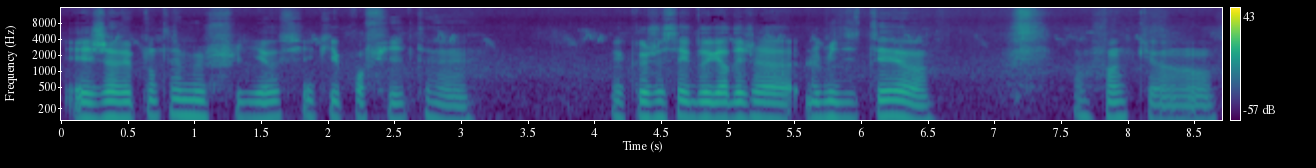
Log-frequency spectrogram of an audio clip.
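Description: French gardener, unhurried outdoors. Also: male voice, mid-range voice, a little mellow, a little hiss or hum. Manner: unhurried, hesitant, many fillers. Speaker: home gardener giving a garden tour. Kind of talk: casual spoken garden tour.

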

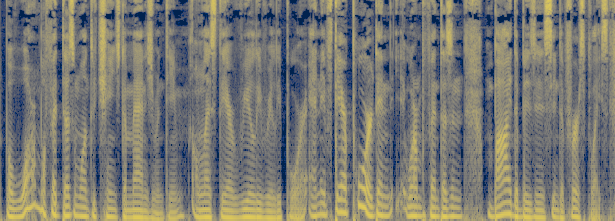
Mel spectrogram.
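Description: Guy in his 30s, walks thru money stuff slow and methodical, dry close mic. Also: lowish voice, no echo. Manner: steady, methodical explaining with simple repeated phrasing. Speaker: podcast host. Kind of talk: explanatory podcast lecture.

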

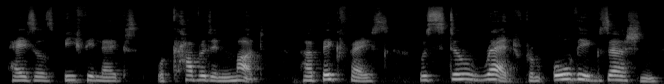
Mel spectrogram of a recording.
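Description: A woman author reading her children's novel aloud in an expressive, animated storytelling manner. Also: fairly low pitch, breathy edge. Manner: animated storytelling, acting out lines. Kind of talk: expressive audiobook narration.

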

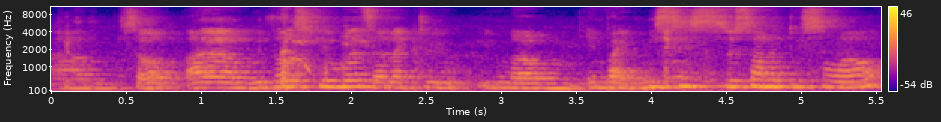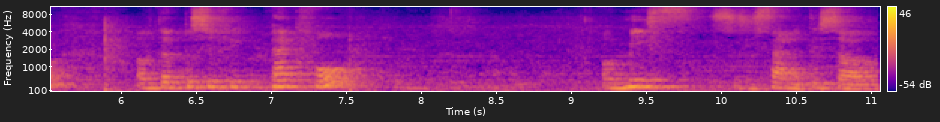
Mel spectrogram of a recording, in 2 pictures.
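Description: A woman's voice: medium pitch, dark tone. Hesitant woman moderator in an echoey room. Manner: hesitant, apologetic. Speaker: panel moderator. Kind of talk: introducing a speaker. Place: event hall. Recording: echoey room, distant mic, faint noise.

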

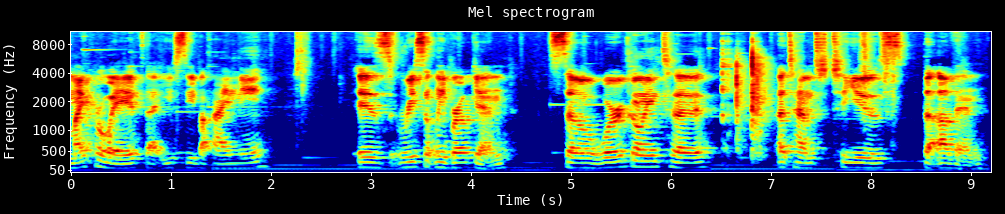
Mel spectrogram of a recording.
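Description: A young American man hosts a cooking show from his home kitchen, casually walking through a recipe with playful, self-deprecating asides in a medium-pitched, sharp-toned voice. A camera mic a few feet away gives a roomy kitchen echo.

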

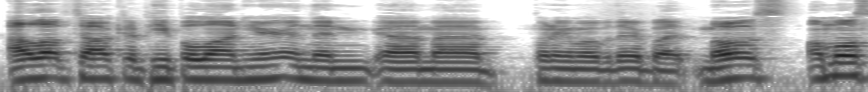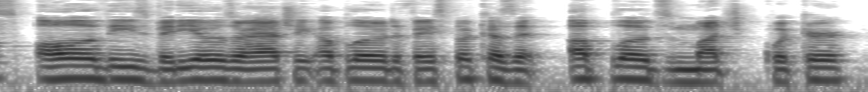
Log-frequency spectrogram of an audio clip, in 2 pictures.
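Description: A man hosting a casual live stream, chatting in a rambling, halting way full of fillers over a video chat mic. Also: mid-range voice, flat delivery, darkish tone. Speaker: streamer host. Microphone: video chat computer mic.

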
